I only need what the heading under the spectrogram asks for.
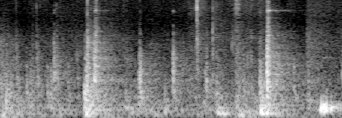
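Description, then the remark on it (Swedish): A door that is hard to open is pushed shut with a few scraping clunks and knocks spread over a couple of seconds, ending in a firmer thud as it settles into place. “Det vi gör nu det är att vi ska dokumentera lite grann så ska ni få se hur svårt det är för den här dörren att öppnas. Så om jag stänger den här nu, som den var.”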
